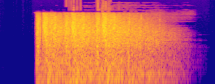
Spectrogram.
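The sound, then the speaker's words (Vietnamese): A loud explosion bursts in suddenly as an energy attack strikes a spaceship hull, a dense roaring blast that holds for about two seconds before tapering away into silence. “Năng lượng đáng sợ công kích thẳng vào thân phi thuyền bị vỡ ra.”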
